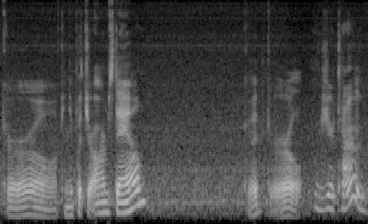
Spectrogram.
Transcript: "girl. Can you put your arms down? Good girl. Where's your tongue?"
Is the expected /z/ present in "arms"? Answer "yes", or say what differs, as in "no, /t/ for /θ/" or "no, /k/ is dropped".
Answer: yes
